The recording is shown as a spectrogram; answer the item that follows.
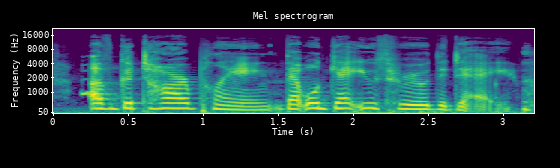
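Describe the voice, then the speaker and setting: A woman talks at a moderate pace. Her tone is animated. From France. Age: 20s. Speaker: social media manager. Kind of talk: casual chat.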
